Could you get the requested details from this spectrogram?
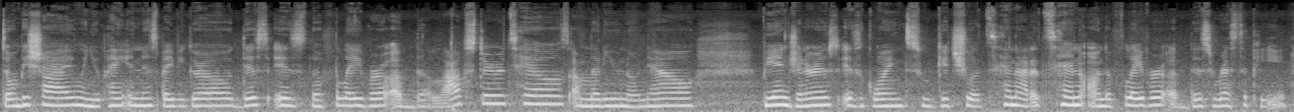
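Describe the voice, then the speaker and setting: A woman's voice: medium pitch, fairly even intonation, unhurried, warm tone, slight background noise. A woman hosting a cooking video, giving casual recipe narration with playful asides to the viewers. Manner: chatty, talks straight to viewers with playful asides. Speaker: recipe vlogger.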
